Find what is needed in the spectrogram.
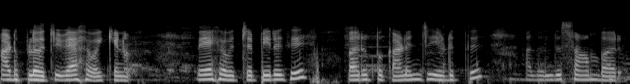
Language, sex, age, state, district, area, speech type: Tamil, female, 18-30, Tamil Nadu, Kallakurichi, rural, spontaneous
